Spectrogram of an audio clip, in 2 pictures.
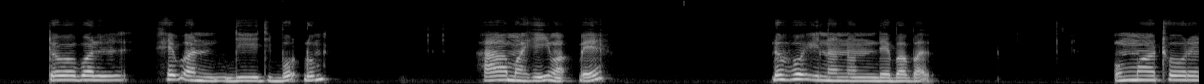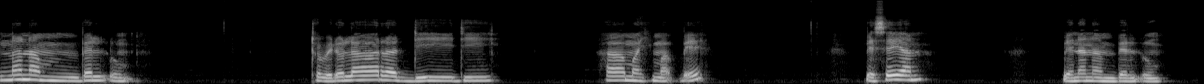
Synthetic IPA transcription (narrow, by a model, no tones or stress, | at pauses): d̥ɔbabal | hɛɓandiːdiboɗːum | hamaɦimaɓːɛ | ɗɔvoʔinanɔndɛbaba̰l | ʔumːatʰɔɾɛnanambelɗum | tɔɓɛɗɔlaɾadidi | hamahimaɓːɛ | ɓɛsɛjan | ɓɛnanambelɗum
